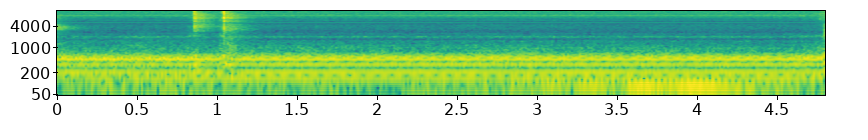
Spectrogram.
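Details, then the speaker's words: Warco WM180 lathe power feed motor, newly wired, running on the bench through forward, reverse and speed changes: smooth, steady, near-silent low hum with table vibration and a couple of handling clicks; healthy. "this motor is that silent when you pick it up can't hear it it's only vibration on the table so anybody who's going to mount this i would match on a bit of a cushion um because it's absolutely it's just humming away absolutely brilliant"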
